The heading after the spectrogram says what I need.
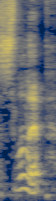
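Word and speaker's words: Slilpp: on let's talk about slip now i did not mispronounce that that's slilip as far as i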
